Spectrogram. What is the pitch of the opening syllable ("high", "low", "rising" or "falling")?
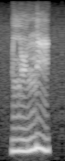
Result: rising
